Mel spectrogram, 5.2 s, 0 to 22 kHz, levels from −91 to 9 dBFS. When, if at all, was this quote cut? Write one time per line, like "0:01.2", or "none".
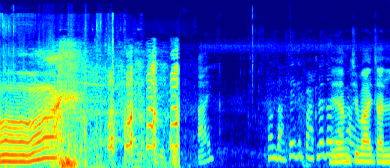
0:02.5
